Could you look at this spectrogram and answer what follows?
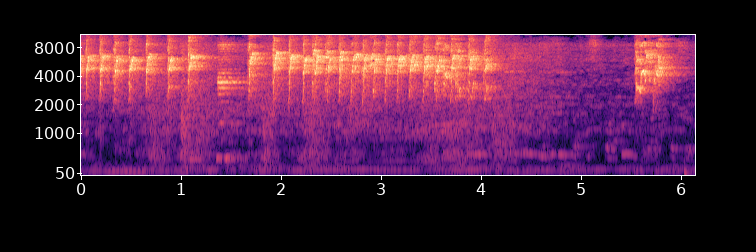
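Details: Lovebird ngekek chatter played as a lure: a fast, steady train of sharp, high chirps for about four seconds, then a pause and one more brief squeaky burst, over a faint low hum.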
